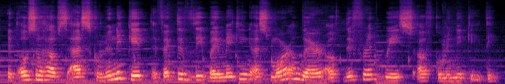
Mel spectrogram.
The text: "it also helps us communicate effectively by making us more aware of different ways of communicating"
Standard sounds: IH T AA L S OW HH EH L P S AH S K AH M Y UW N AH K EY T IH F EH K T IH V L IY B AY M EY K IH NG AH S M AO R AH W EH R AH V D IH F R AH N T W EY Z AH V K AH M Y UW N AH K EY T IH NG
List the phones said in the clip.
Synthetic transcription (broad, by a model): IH T AA L S OW HH EH L P S AH S K AH M Y UW N AH K EY T IH F EH K T IH V L IY B AY M EY K IH NG AH S M AO R AH W EH R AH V D IH F R AH N T W EY S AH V K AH M Y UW N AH K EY T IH NG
